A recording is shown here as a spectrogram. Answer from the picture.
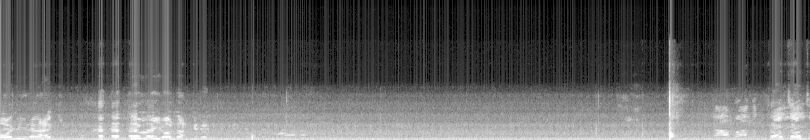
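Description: A single sharp crack of a cricket bat striking the ball, a little past two-thirds of the way through, followed at once by players' shouts. Voices call out earlier too, over a steady low hum.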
